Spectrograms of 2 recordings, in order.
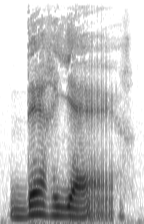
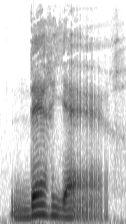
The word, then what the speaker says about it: derrière: Derrière. Same thing here. You've got this E accent grave. E. Derrière.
